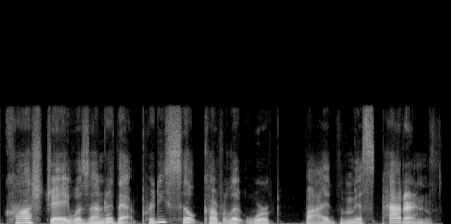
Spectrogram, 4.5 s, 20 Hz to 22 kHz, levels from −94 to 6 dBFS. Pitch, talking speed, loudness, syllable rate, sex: 150 Hz, 160 wpm, -20 LUFS, 4.9 syllables/s, female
